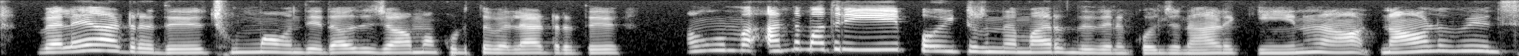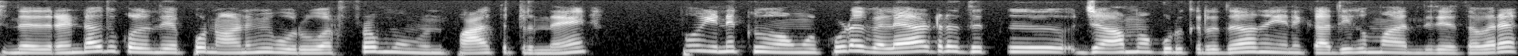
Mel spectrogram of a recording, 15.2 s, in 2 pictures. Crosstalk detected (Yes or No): No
